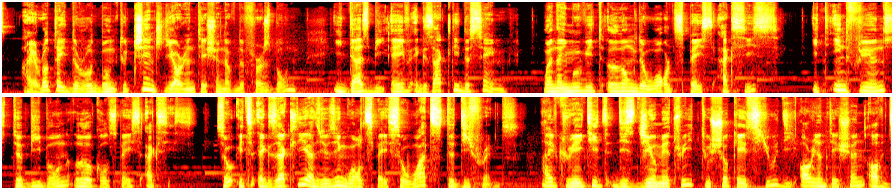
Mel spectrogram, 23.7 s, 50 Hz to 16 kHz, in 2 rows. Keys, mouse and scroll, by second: 0.3 click, 0.8 r, 1.8 alt+middle click, 2.3 click, 3.2 click, 5.1 alt+middle click, 6.1 click, 7.7 alt+middle click, 9.0 click, 10.6 alt+middle click, 12.0 click, 12.6 g, 14.6 alt+middle click, 15.2 g, 17.2 alt+middle click, 17.8 g, 19.5 a, 19.9 alt+r, 20.1 alt+g, 20.4 alt+s, 20.8 middle click, 22.4 click, 23.2 click.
